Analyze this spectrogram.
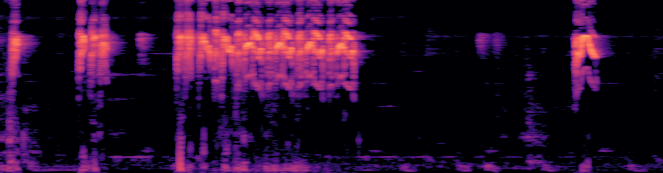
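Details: Lure sound of a crested jay to rile a rival: short high chips, then a long, rapid, high-pitched rattle of about a second and a half, ending with a single sharp downslurred note.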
